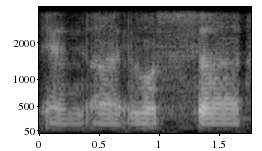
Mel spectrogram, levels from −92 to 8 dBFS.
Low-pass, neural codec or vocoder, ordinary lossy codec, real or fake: 3.6 kHz; codec, 44.1 kHz, 2.6 kbps, SNAC; none; fake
